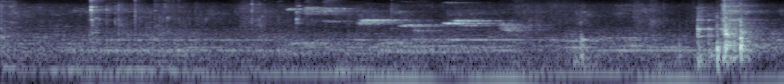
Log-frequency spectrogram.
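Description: A few short bird chirps about halfway through, then a brief loud clatter of several quick knocks near the end.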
